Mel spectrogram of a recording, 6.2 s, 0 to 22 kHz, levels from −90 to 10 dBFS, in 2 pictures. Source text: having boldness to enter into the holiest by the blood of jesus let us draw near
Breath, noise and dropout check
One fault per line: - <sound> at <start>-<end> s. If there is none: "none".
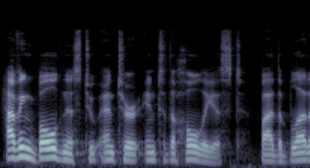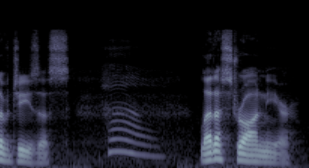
- sigh at 4.1-4.8 s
